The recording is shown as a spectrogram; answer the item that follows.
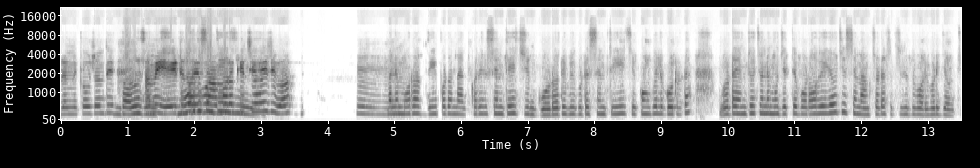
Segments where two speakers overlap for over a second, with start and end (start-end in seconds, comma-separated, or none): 1.4-3.1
